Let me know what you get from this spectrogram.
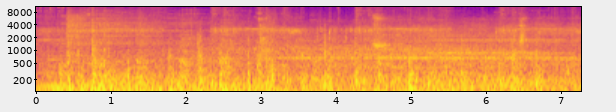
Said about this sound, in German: und er ist in der Bibliothek oder einfach ein Stockwerk höher. Dann hören wir seine Fußstapfen über uns herum.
